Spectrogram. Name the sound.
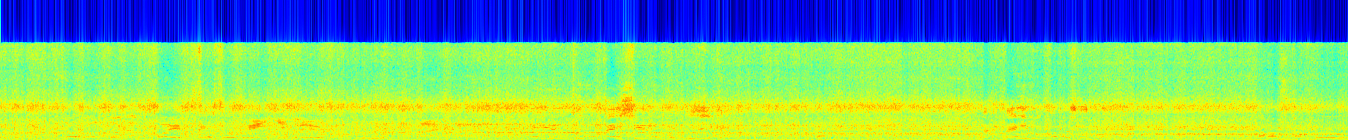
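subway train interior rumble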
